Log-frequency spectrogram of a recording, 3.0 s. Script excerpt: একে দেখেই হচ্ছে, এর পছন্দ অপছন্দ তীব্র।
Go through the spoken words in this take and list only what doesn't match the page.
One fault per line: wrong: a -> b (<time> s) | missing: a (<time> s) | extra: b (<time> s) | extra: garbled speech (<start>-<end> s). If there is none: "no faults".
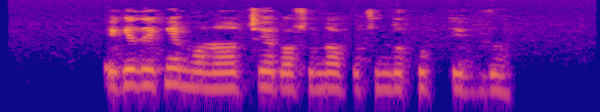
extra: মনে (0.9 s)
extra: খুব (2.1 s)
